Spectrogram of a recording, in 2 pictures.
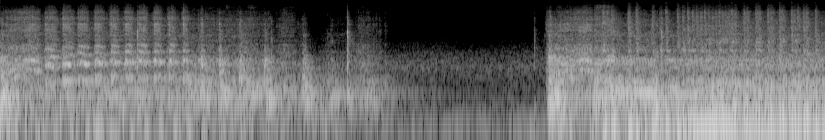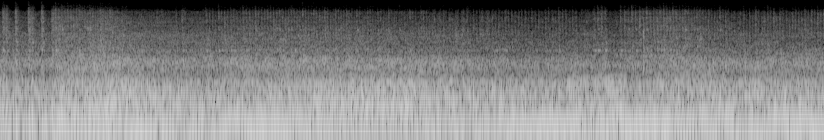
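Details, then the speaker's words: Carbureted tractor in neutral on a cold start, choke pulled after cranking: it cranks, dies briefly, then catches into a lumpy, uneven idle that steadies somewhat while the hydraulics lift. It needs a long warm-up; owner suspects the carburetor is not getting enough fuel. "This thing really likes its warm-up. I think it's probably because of that carburetor. It's probably not getting enough fuel, but we'll give it a little choke here."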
